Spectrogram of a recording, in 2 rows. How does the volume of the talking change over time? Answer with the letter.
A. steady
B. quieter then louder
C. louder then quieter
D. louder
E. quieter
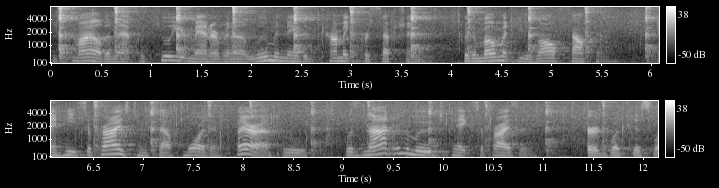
A.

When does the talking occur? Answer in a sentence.
The talking can be heard from 0.0 to 12.1 s.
